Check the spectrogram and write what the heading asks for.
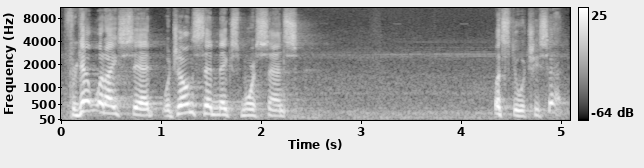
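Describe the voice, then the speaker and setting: Unhurried and expressive, a middle-aged guest speaker with a high, darkish voice discusses leadership at a university symposium, his words trailing into long reverb. He keeps a conversational tone, checks in with "okay?" and "right?", and asks rhetorical questions.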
